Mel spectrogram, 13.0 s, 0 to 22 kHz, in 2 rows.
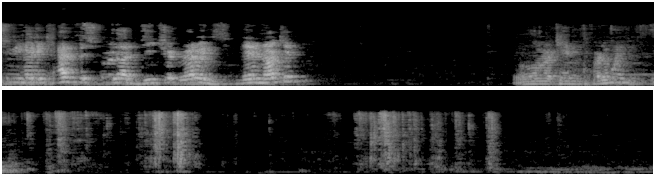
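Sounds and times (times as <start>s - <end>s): cards rustling by hand: 6.4s - 12.3s.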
